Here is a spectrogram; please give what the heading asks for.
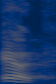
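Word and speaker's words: hour: इंक पेन इंक पैड इसके अंदर जो एच होता है वो साइलेंट होता है we call it एयर same are बोलते हैं ठीक है एच is again silent over here तो मैटर करता है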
